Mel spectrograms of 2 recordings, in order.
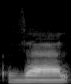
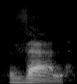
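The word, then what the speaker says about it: ذال: We just touch our tip of the tongue to our top incisor and try to pronounce z, but we will not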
